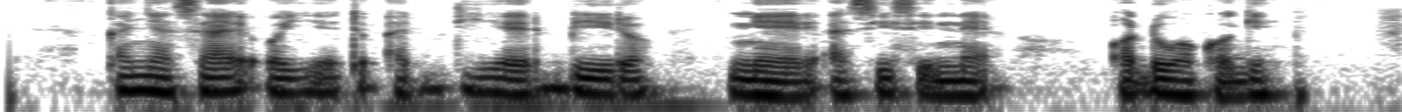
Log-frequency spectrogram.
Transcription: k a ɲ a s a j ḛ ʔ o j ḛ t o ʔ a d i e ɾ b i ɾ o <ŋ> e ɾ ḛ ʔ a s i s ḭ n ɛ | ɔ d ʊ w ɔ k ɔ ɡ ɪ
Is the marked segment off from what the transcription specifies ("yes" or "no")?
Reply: no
